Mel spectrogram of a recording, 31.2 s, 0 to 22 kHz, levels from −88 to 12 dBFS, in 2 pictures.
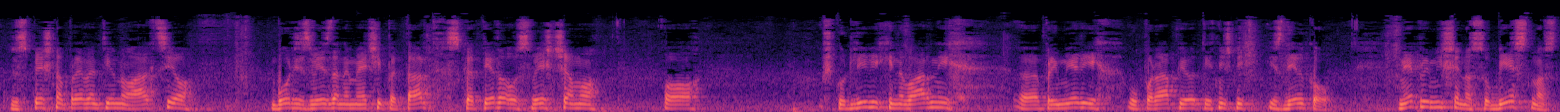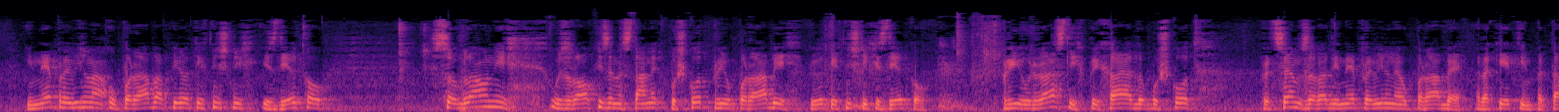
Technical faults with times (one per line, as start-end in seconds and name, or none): none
